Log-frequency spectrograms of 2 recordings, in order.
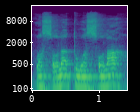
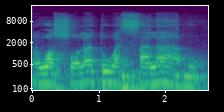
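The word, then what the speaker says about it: wassholatu wassalamu: sungguh-sungguh Ah gitu ya Jadi dibacanya Alhamdulillahirobbil alamin washolatu wassalamu Ah yang betul was shalatu was salamu pertama sosok yang kedua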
